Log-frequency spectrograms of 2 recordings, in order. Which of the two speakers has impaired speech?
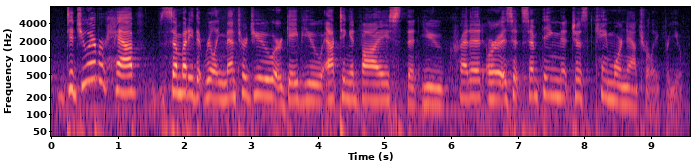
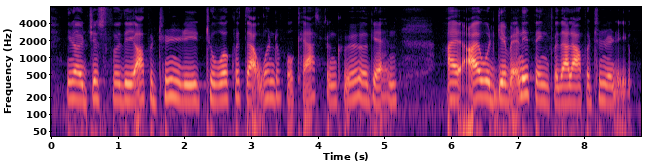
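The second: cerebral palsy; from birth, spinal surgery c1 to c7, titanium in neck.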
